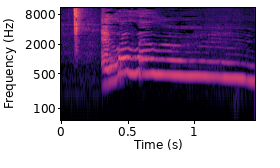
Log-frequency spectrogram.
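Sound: person imitating a howl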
